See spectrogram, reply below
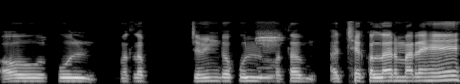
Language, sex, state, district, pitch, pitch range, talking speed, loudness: Hindi, male, Uttar Pradesh, Ghazipur, 160 Hz, 150-170 Hz, 105 wpm, -17 LUFS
